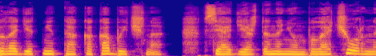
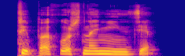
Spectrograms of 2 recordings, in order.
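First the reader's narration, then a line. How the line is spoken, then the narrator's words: Giggling. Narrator (Russian): хихикнула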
